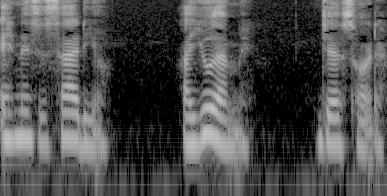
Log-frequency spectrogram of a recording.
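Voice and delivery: ordinary delivery

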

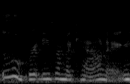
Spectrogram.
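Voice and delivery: usual speaking voice

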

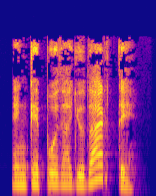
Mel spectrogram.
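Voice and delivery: tender, touched, kindly, sweet and gentle. Reading a story aloud, voice Dorothy asking the groaning man, sweetly. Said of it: "con dulzura".

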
